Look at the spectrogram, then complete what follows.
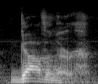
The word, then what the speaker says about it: governor: كلمات تانية زي كلمة governor، هنا في ار في الاخر خالص يبقى هنشيل الار اللي في النص، حاكم governor.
